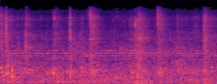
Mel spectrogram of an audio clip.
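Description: Irregular sharp clicks and taps, several a second, from chess pieces being set down and chess clocks being pressed across the hall of a rapid tournament, over a steady background hum.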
